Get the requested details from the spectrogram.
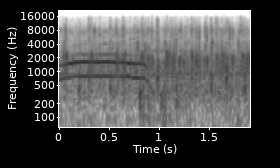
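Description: A marching band holds a loud final note outdoors, then stops.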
